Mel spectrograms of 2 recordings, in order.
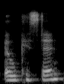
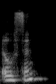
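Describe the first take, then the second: First: All syllables of the name are pronounced. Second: The name is squeezed into two short syllables. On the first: "a town called Ilkeston" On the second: "You call it Ilson"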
